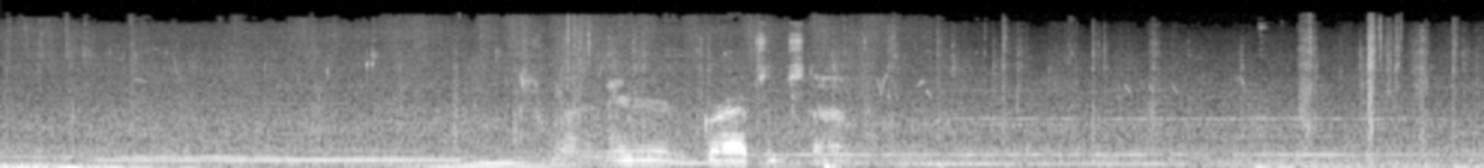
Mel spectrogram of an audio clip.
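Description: Footsteps brush through tall grass and then tread on a hard floor.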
